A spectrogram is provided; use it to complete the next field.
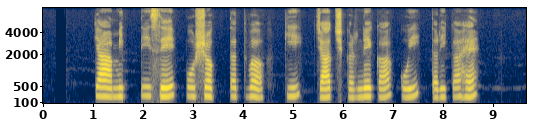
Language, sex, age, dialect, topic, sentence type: Hindi, female, 18-24, Marwari Dhudhari, agriculture, question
